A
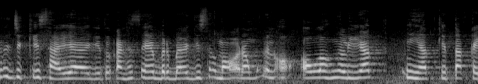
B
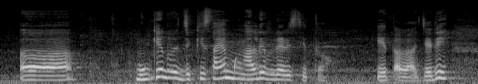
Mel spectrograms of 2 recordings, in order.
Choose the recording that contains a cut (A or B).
A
